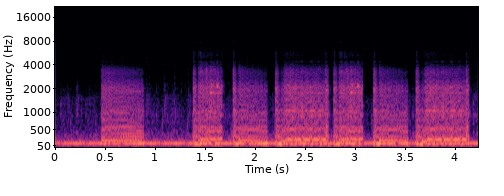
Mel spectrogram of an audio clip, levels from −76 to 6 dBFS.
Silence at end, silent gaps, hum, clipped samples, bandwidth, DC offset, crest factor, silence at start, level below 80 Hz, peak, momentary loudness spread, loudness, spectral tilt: 0 s; none; none; under 0.1%; 4.4 kHz; under 0.1%; 12 dB; 0 s; -38 dBFS; -6 dBFS; 5 LU; -20 LUFS; -10 dB/octave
